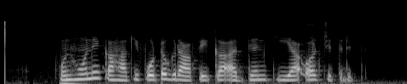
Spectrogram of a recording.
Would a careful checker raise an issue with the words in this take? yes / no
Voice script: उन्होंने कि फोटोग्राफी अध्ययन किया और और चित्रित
yes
